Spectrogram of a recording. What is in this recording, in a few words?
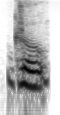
"grew", Indian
